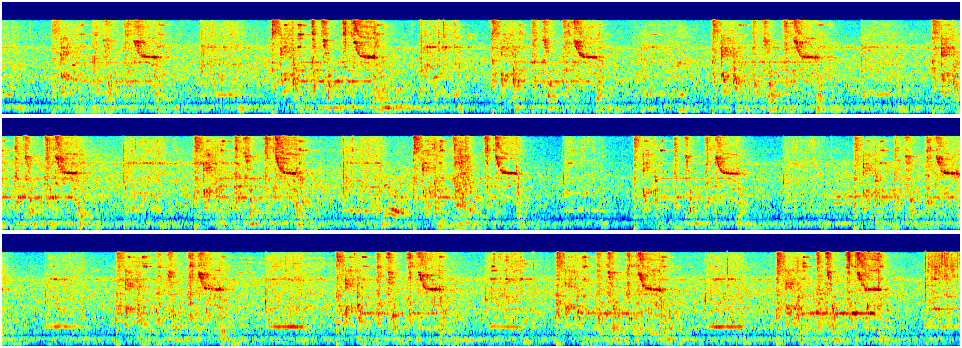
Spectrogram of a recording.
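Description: A packaging machine clicks and clacks in a regular rhythm.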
